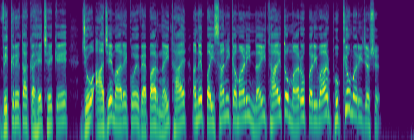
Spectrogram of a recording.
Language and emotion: Gujarati, fearful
